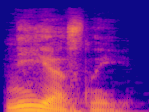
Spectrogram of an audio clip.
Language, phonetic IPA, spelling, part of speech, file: Russian, [nʲɪˈjasnɨj], неясный, adjective, Ru-неясный.ogg
- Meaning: unclear (ambiguous; liable to more than one interpretation)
